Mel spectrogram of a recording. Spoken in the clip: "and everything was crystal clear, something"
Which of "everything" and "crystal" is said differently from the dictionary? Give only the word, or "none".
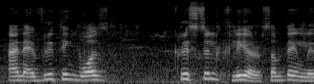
everything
